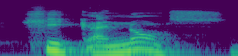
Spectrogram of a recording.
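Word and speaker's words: ἱκανός: Suficiente, del griego jikanos, con J y con K y acento en la O.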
